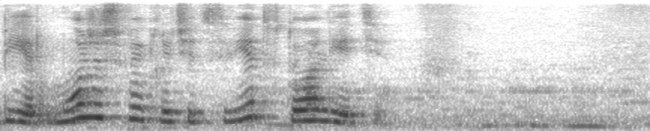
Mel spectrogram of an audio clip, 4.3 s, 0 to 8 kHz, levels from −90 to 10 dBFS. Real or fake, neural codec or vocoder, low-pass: real; none; 7.2 kHz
